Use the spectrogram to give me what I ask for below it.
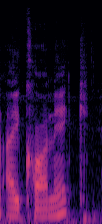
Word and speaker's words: IKONICK: If you go in on Iconic, it's spelled IKONICK.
